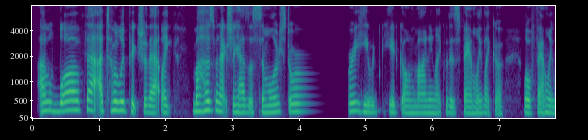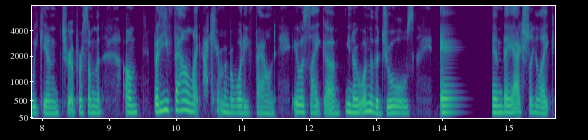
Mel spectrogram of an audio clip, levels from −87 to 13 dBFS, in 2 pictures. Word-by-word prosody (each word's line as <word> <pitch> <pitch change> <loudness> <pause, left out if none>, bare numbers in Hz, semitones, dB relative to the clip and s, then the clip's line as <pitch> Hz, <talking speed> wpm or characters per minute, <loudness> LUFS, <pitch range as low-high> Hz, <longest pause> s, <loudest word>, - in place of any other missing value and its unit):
I 220 - +4
love 235 +2 +4
that, 250 -3 +4
I - - +7
totally 235 +1 +4
picture 210 -4 -1
that, 180 -1 +3
like, 185 - -1 0.3
my 210 0 +4
husband 235 0 +4
actually 195 -1 -1
has 185 -1 +1
a - - 0
similar 185 +2 +1
story, 210 0 -1 0.7
he 200 - -1
would 95 0 -4
he - - -5
had 90 - -2
gone 170 -1 -1
mining, 170 0 -1
like, 170 - -5
with 180 - -4
his 165 - -2
family 165 0 -1
like, 170 - -5
a - - -3 0.3
little 175 -1 +4
family 175 +1 0
weekend 165 0 -2
trip, - - -2
or - - +2
something, 175 +1 -2 0.4
um, 185 -1 +1 0.2
but 200 0 +6
he 250 +2 +5
found, 245 -1 +1
like - - -2
I - - -4
can't 240 - -9
remember 190 -4 -2
what 175 0 0
he 165 - -5
found, 160 -1 -7 0.2
it - - 0
was 190 -1 +1
like, - - -4
um, 165 +2 -1
you 205 - +2
know, 180 -1 +3
1 215 - +3
of 205 - 0
the 165 - +2
jewels 170 +1 -1 0.4
and 180 0 -1
they 90 - +3
actually 100 - -1
like 175 - -3
180 Hz, 220 wpm, -23 LUFS, 170-210 Hz, 0.7 s, I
